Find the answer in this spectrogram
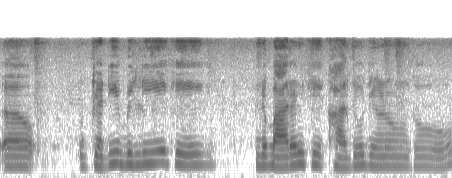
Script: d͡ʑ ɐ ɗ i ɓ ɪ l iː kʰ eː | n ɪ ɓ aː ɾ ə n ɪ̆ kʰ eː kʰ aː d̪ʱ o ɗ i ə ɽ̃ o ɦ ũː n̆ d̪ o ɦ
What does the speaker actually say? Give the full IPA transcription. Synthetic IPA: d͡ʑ ɐ ɗ i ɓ ɪ l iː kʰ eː | n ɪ ɓ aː ɾ ə n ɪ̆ kʰ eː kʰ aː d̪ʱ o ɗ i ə ɽ̃ o ɦ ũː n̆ d̪ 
